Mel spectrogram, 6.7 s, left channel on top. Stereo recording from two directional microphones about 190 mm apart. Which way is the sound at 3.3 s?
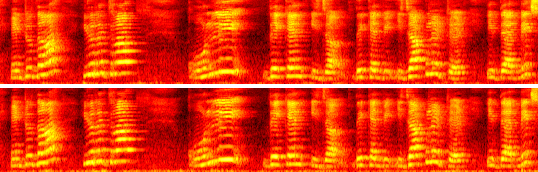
15° right (ahead or behind).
